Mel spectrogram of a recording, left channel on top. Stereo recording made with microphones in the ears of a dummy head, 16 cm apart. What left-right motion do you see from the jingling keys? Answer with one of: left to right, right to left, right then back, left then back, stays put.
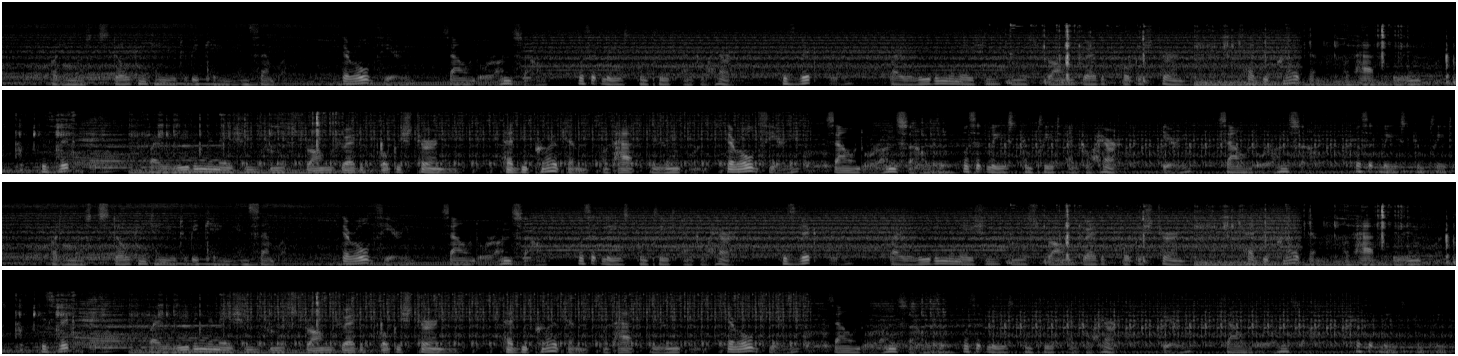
right then back.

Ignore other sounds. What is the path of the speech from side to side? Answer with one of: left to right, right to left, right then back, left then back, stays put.
right to left.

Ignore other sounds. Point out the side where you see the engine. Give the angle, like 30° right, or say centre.
30° right.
